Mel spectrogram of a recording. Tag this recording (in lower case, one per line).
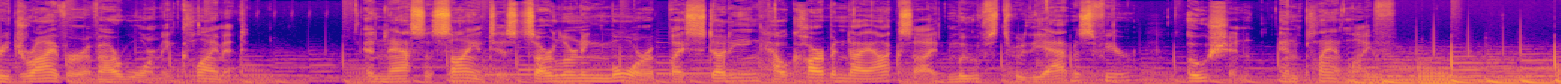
speech
music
